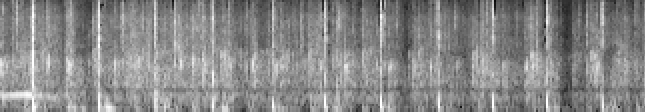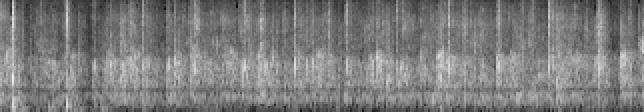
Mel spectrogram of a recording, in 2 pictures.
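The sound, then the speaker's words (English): A church audience at a Fourth of July program breaks into steady applause for performing children, many hands clapping in a dense, continuous patter that holds for several seconds before thinning slightly toward the end. “Let's give them a hand.”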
